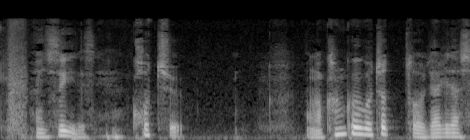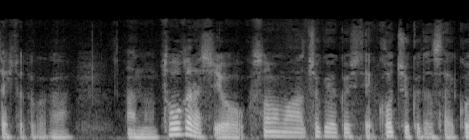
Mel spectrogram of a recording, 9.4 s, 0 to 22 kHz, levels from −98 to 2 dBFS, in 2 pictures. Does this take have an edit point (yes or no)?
no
